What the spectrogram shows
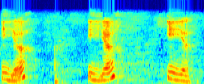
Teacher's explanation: it's gliding from e to uh so it's falling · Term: falling diphthong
